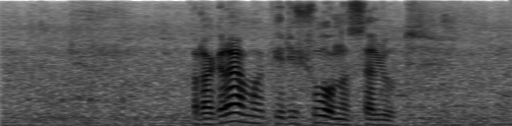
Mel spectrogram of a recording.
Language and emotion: Russian, neutral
